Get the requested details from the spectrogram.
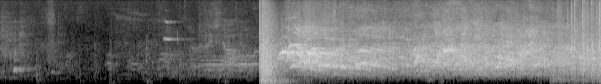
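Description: Soft murmuring gives way to one sudden loud bang as a gas-filled balloon, touched with a hot wire, bursts and burns in a rapid flash, a very rapid burning reaction rather than an explosion, followed by a sustained roar of excited crowd chatter and cheering.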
